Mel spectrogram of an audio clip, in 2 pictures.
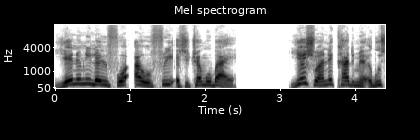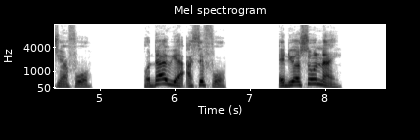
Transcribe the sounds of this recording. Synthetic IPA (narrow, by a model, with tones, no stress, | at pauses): jɛ˨˦nʊ̃˦m˦nɪ̃˦le˦wi˨fʊ˦ɔ˦ʔa˨wɔ˨fɾi˦ʔæ˨si˨t͡ɕᶣɾa˦mũ˦ba˦˨jɛ̰˨ | je˦su˨a˨nɪ̃˦kʰa˦dmĩ˨ɔ˨ʔæ˨bu˦sũ˨ã˨fʊ˦ɔ˦ | hɔ˨da˦ɥi˨a˨ʔa˨sɛ˦fʊ˨ɔ̰˨ | ɛ˨dɪ˨ɔ˨sʊ̃˦nã˨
